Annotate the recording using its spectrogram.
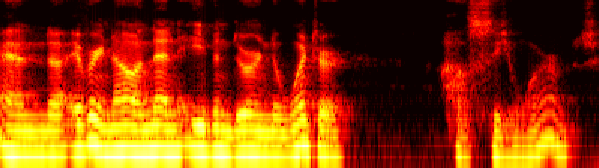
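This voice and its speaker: The speaker has an American accent. The voice is somewhat breathy. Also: man. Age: 90. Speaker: retired orthopedic surgeon and fly fisherman. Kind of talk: storytelling interview.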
